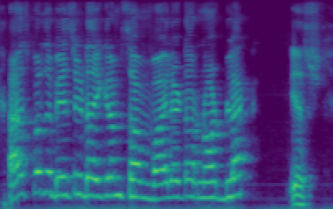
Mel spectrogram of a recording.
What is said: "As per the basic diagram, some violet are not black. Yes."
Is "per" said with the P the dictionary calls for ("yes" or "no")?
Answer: no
